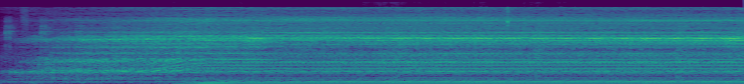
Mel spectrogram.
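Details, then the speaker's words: Newer Duquesne furnace inducer motor, jumped out with manometer attached, still pulling good water column: spins up into a loud, steady high-pitched scream with rough grinding; suspected dust from basement renovation in the bearings, internal motor fault. "this thing is pulling a good inches of water column but maybe some dust not inside the bearings and that is what's causing the sound I definitely I definitely want to open this up to take a look it sounds like the internally something is definitely going wrong inside that motor that's not a normal sound"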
